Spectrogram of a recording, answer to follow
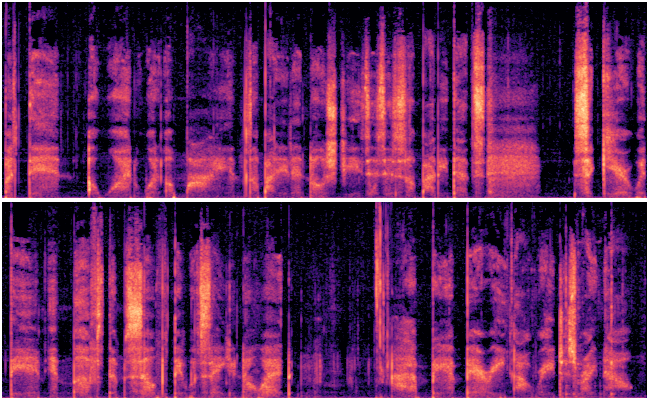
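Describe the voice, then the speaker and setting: A woman's voice: normal speed, low-quality recording. A young woman from Texas whispering an ASMR storytime through cupped hands close to the mic, sometimes repeating phrases over and over. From small town in Texas, United States. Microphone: close ASMR mic, hands cupped around it.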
